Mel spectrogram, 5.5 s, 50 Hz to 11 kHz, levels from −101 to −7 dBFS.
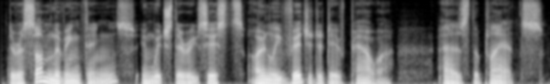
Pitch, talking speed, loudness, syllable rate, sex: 95 Hz, 165 wpm, -19 LUFS, 5.5 syllables/s, male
